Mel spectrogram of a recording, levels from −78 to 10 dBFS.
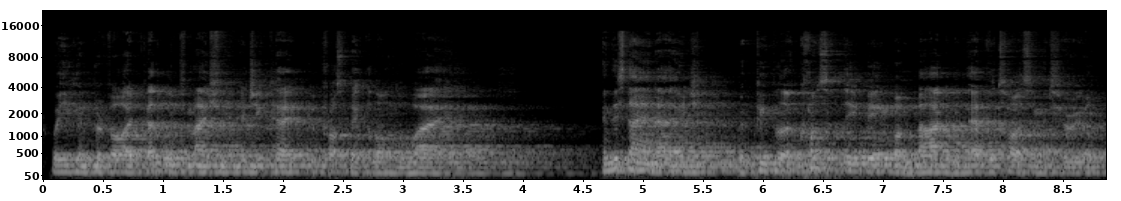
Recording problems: room echo; noticeable; dies away in 2 s
off-mic speech; somewhat distant
uneven, jittery; strongly; from 1 to 8 s

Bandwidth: 14.5 kHz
